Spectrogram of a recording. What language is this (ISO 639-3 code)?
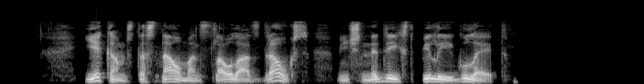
lav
